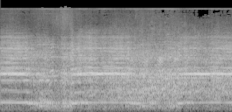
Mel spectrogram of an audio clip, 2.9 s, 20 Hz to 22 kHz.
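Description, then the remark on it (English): A loud, steady alarm on the quiz show Number Wang blares without pause, a sustained two-tone drone like a horn held for several seconds, signalling three days without anyone getting Number Wang. No talking over it. “That alarm means it's been 3 whole days without anyone getting Number Wang, which means we have a sudden death tie break.”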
